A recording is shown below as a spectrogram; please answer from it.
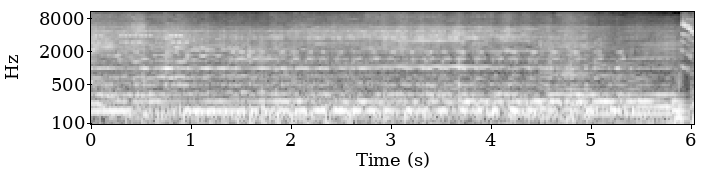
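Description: Live rock band playing an instrumental passage on electric guitars and drums. A sharp hit comes right at the end.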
